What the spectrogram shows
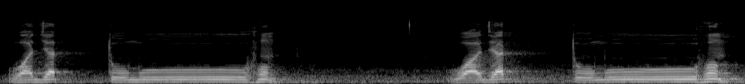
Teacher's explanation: جیم کو تا کے ساتھ ملانا ہے، درمیان سے دال جو ہے وہ حذف ہو جائے گی، ختم ہو جائے گی۔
